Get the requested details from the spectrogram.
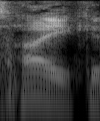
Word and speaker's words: Haik: Now, the first name of this first son is Hike, and that's very interesting because I know a woman, an Armenian woman, whose son's name is Hike. It's spelled Haik.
